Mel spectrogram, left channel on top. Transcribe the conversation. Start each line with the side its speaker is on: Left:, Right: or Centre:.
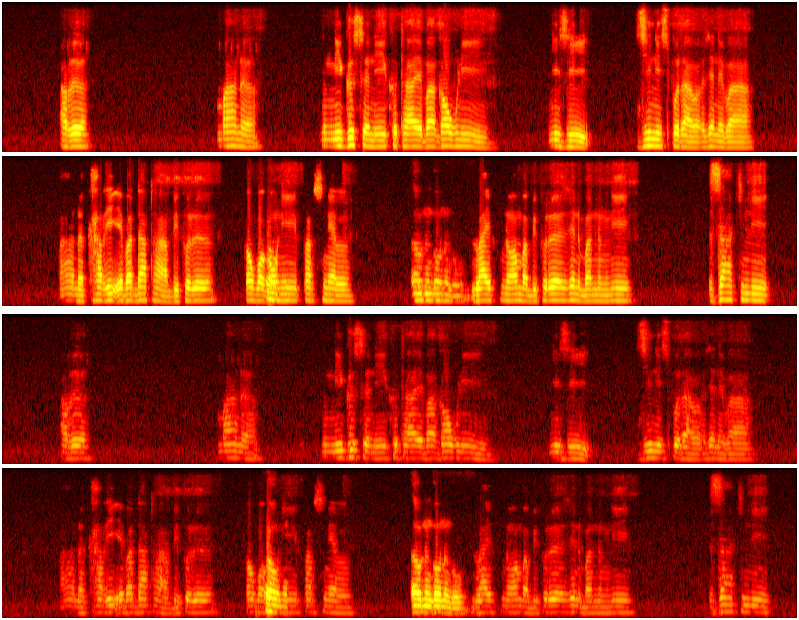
Left: आरो मा होनो नोंनि गोसोनि खोथा एबा गावनि निजि जिनिसफोरा जेनेबा मा होनो खारि एबा डाटा बेफोरो गावबा गावनि
Right: औ
Left: पार्सनेल
Right: औ नंगौ नंगौ
Left: लाइफ नङा होमबा बेफोरो जेनेबा नोंनि जाखिनि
